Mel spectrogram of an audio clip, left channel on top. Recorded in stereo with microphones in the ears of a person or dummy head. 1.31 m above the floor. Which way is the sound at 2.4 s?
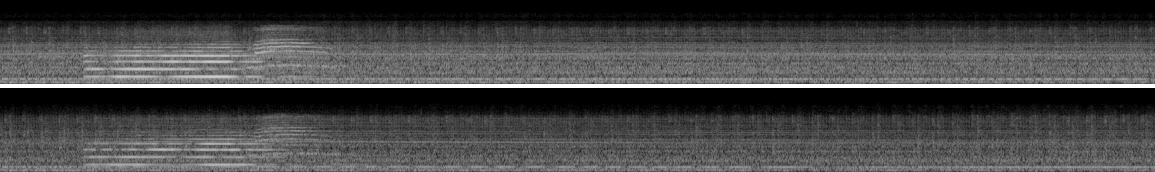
30° left (ahead or behind).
